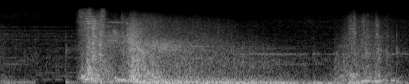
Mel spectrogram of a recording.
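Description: A chainsaw blade whirs as it swings.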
